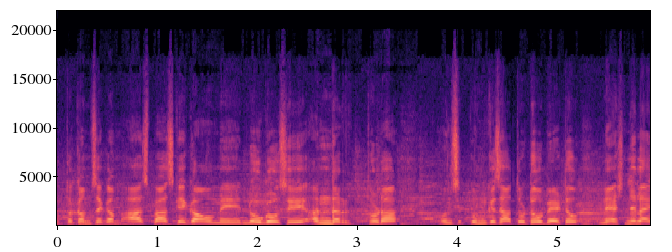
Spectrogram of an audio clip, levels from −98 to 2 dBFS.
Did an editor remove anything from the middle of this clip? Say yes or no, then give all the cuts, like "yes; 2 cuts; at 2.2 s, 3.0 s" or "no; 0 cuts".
no; 0 cuts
